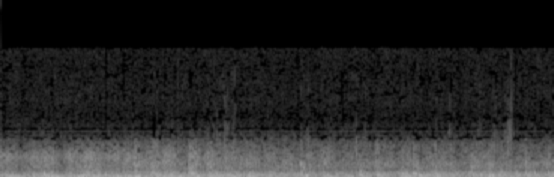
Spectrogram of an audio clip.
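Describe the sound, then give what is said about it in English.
A train with mule cars attached climbs a grade along the rails, a dense, continuous roar of wheels and machinery that stays loud throughout, with no voices over it. “Once over this grade, the train will make good time.”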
